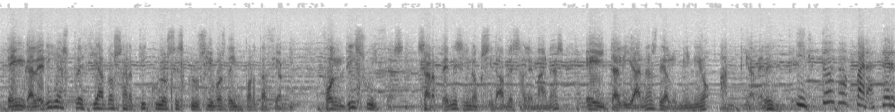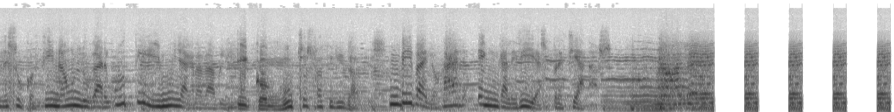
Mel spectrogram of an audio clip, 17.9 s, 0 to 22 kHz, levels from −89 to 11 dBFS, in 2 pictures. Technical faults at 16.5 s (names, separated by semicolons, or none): stutter with silent gaps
